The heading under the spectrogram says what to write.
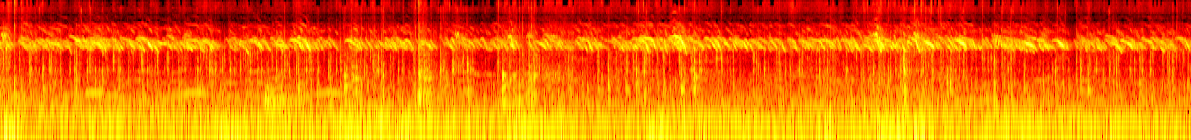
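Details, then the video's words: Colored chickens chirping nonstop, rapid high peeps overlapping into a bright, shrill chorus, with a few faint low sounds in the background. "silly chicken chirping sounds"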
